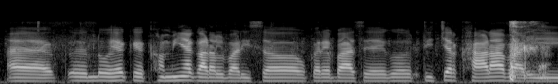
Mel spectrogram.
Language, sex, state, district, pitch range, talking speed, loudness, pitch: Bhojpuri, female, Uttar Pradesh, Gorakhpur, 155-175 Hz, 150 wpm, -21 LUFS, 165 Hz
